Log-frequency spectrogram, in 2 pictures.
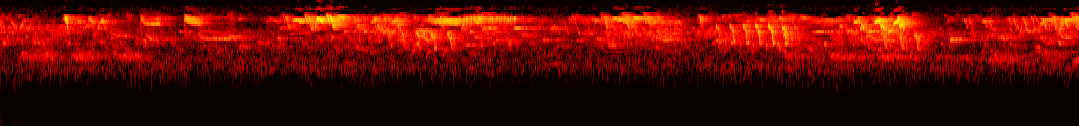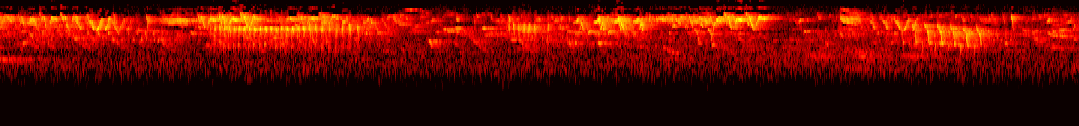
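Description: Birds singing: quick chirping trills and short whistled notes, phrase after phrase, faint throughout.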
